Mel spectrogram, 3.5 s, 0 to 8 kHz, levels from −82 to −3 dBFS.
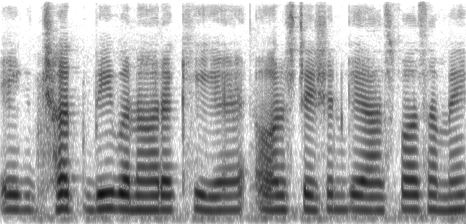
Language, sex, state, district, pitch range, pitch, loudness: Hindi, female, Bihar, Patna, 190-200 Hz, 195 Hz, -19 LUFS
